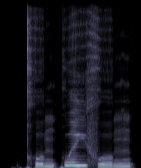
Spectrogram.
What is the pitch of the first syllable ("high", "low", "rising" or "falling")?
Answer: low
